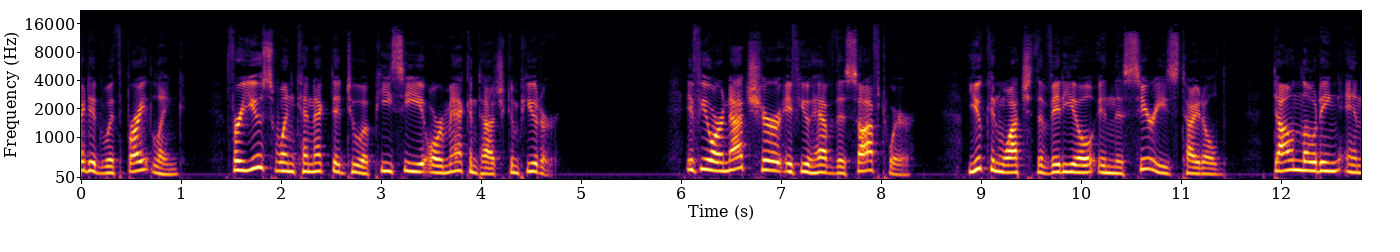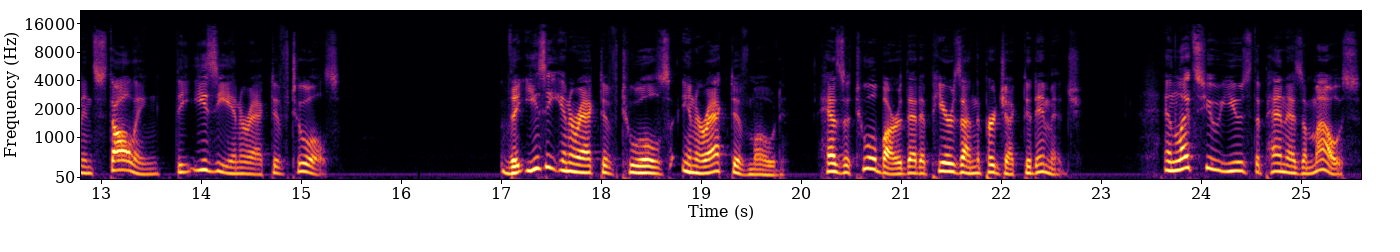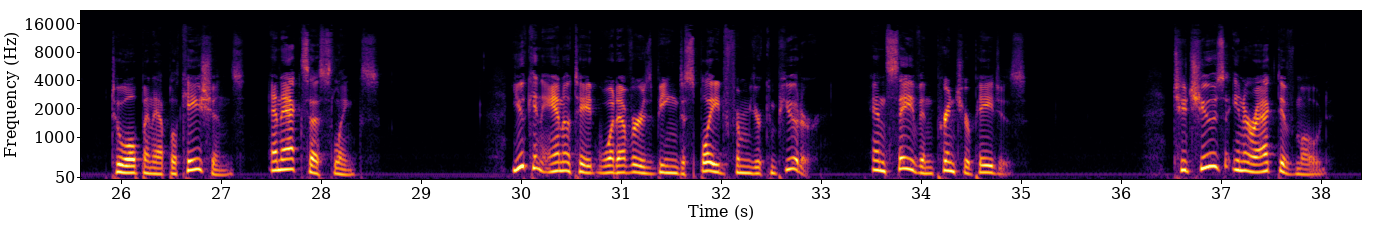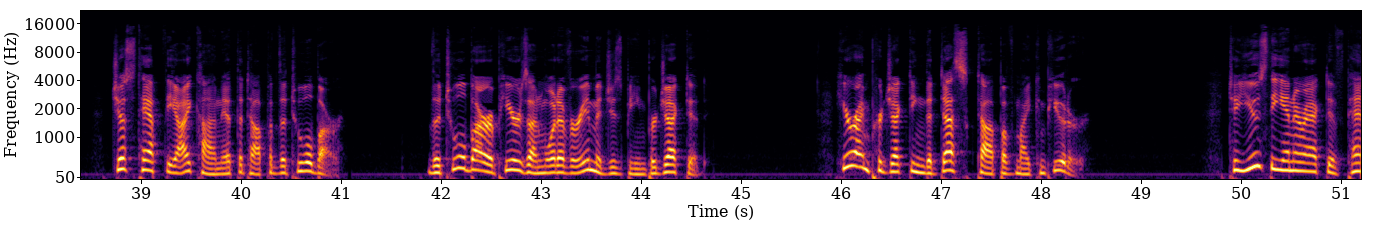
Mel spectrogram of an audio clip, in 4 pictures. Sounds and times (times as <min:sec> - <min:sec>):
Speech: 0:00.0 - 0:04.8, 0:06.0 - 0:15.4, 0:17.0 - 0:22.9, 0:23.6 - 0:28.7, 0:29.9 - 0:35.1, 0:36.5 - 0:41.1, 0:41.8 - 0:44.7, 0:45.9 - 0:48.5, 0:49.9 - 0:51.2.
